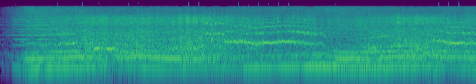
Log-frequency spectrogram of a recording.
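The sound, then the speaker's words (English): Race cars roar steadily as they come round a tight corner at Mount Panorama, Bathurst, their tires squealing in long, wavering high-pitched shrieks that rise and fall over a loud, continuous engine drone, with no one speaking. “Tires screaming as they come round the tight corner.”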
